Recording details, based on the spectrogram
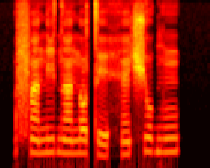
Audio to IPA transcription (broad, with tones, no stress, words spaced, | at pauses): fã˧ni˧dã˧nɔ˧ te˨hɛ̃˧ ʃo˦ɡũ˦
